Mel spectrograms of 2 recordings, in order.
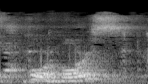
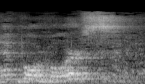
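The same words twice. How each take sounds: First: Drawn-out, loud, fake sorrowful; milk the pity, slow and loud; hammed-up sympathy dragged out; mock pity. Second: Even slower, higher and loud; mock pity. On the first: Mocking jockey's fake sympathy. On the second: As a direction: stretch every word of fake pity.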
